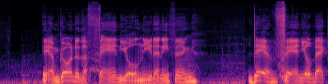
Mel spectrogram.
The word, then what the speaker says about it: Faneuil: It's pronounced like Daniel with an F. No, you're lying. It's not Faneuil Hall. No, they wouldn't do that to us. Hey, I'm going to the Faneuil.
